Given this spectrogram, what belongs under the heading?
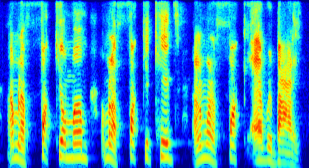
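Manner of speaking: half-joking Tyson impersonation, lisping and crude; a hint of Mike Tyson, mocking and brash; Mike Tyson impression. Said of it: "do a Mike Tyson impre-, impersonation".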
